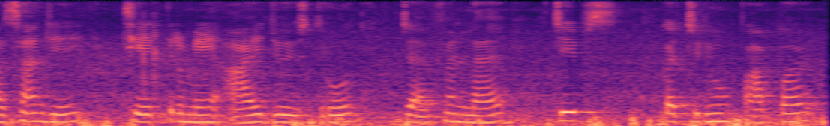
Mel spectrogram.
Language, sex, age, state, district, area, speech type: Sindhi, female, 60+, Uttar Pradesh, Lucknow, rural, spontaneous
